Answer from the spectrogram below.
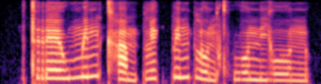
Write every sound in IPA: trɛː˦˥wme˥˩nkʰa˩˦mple˥˩k̚ pe˥˩nplo˩˦nkʰwo˧n jo˧n

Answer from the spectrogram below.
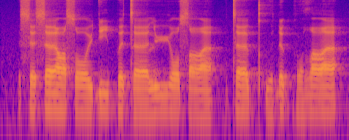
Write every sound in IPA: səsɐːsˤyː ɗi pətɐː lyːsˤaː | tɐːkʷʼə̤ɗɐ kʷə̤ðˤaː

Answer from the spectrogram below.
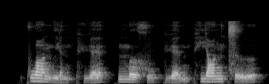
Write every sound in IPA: kwɑ˥˩ŋljɛ˩n pʰɥɛ˧˥ | n̪ɤ˥˩xu˧˥ pɥɛ̰˨˩n pʰjɑ˥ŋt͡sɹ̩˨˩˦

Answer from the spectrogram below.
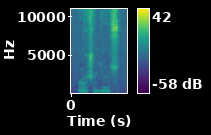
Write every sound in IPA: ɭə̃ʃə̃ ɡũs

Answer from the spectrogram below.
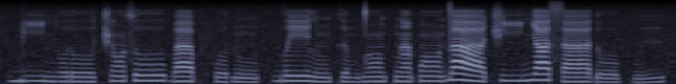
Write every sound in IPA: biː˨ ɲo˨ɾoː˨ t͡ʃɔ̃˧soː˦baː˧p fo˨ɗũ˨ | ɡʷeː˧lũ˨kə˨m dɔ̃˧kʷã˧pɔ̃˦ daː˦˨t͡ʃiː˧ɲa˦ saː˧ ɗoː˧ kʷɨ˨˦

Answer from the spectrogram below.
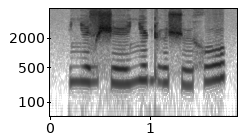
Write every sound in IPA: ʎezʃeʎe ɖʱʏʃʏxo

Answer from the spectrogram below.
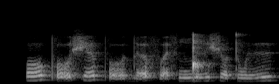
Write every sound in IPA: o˨˥pʼo̰˨˥ʃɘ˨˥ pʼo̰˨də̰˨˥fə̰˨s ŋ͡ǃɨ˨˥ʃo˨twɨ˨˥

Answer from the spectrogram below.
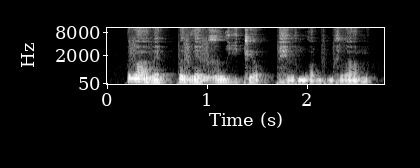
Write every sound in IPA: vɒβɛ pːəvðɛvɣʊ wi̤kʲɔ pːɛ̤βə̤mwɔbə̤ bə̤ lɒm

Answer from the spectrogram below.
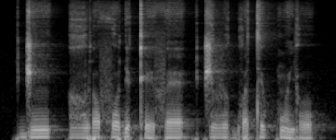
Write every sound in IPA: d͡ʒĩ˦ | ɣu˨ɾɔ˦fo˦ɗɪ˦ kʼe˨fɛ˦ | t͡ʃɪ˨βe˨ɡʷa˨te˦ kʷã˨jo˨

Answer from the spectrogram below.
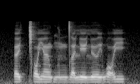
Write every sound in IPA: ɛlʲǀɔjɛ̃u̯ɡũ nda lʲelʲ oi̯wɔj

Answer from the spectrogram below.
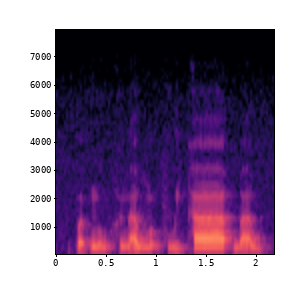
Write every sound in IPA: pɐ˨˥p̚n̪o˨˩w hɵ˨˩naː˥w mɐ˨˥p̚fuː˨jpʰaː˥ | waː˨˩w

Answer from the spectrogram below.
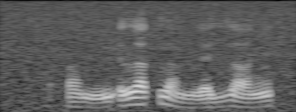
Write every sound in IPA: ʔa̤˨˩mɲɛ̰˧˥la˦˥t̚ la̤˨˩nlɛ˨˦jla˨˦ŋ

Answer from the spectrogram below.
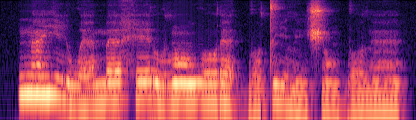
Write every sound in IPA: nɛ̃˦ ji˦˨wɛ˨˦mɛ˦ he˦ɾu˧lɔ̃˦ wo˦ɾɛ˦˨ ɡ͡bo˨˦ti˦˨lĩ˨ ʃɔ̃˨ɡ͡bo˨˦lɛ̃˧

